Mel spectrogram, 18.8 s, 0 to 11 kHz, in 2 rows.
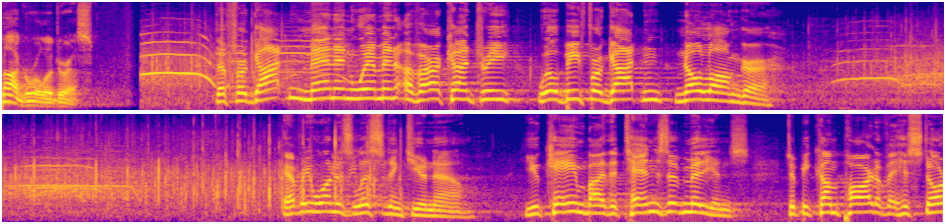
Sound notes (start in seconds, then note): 8.1 applause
